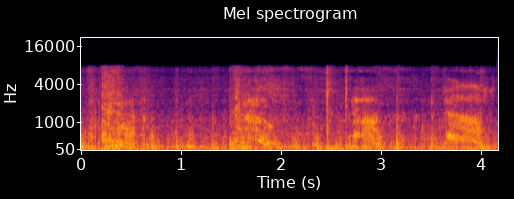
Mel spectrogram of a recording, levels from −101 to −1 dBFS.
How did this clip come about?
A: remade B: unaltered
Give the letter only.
A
